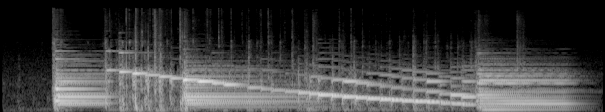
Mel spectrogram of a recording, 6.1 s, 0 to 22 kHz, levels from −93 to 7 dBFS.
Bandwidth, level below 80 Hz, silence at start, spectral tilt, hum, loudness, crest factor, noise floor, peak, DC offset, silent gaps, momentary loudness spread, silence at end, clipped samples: 9 kHz; -50 dBFS; 0.5 s; -7.5 dB/octave; none; -17 LUFS; 16 dB; -59 dBFS; 0 dBFS; under 0.1%; none; 11 LU; 0.3 s; under 0.1%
